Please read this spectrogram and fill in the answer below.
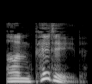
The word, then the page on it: unpitied: British English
